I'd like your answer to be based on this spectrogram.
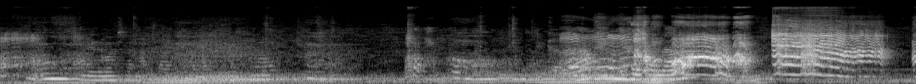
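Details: Real delivery: newborn's loud, high-pitched cry in bursts just after a midwife-attended normal vaginal birth of the mother's second baby, with adult voices and music behind; manual removal of a retained placenta is queried.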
